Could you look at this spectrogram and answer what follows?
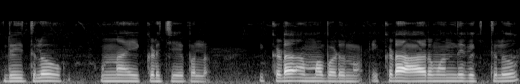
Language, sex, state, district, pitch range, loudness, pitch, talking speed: Telugu, male, Andhra Pradesh, Sri Satya Sai, 145-155 Hz, -16 LUFS, 150 Hz, 115 wpm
